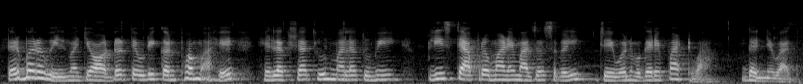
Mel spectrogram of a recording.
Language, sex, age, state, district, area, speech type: Marathi, female, 60+, Maharashtra, Sangli, urban, spontaneous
